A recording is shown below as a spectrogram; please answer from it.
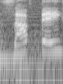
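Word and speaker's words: ZAPAY: Então lembra, o nome é ZAPEI, se escreve Z-A-P-A-Y, e aqui na descrição do vídeo vai ficar um link para você acessar bem rapidinho.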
